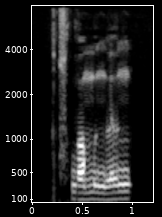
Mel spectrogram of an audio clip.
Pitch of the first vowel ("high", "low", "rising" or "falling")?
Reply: rising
